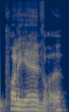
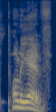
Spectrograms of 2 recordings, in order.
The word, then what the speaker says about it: Poilievre: First of all, how do you pronounce it? Because every time I call him Poilievre, because as you say, Canada's a bilingual, I get told it's Poilievre. Yeah, it doesn't. He doesn't use the h.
